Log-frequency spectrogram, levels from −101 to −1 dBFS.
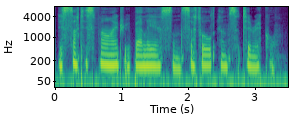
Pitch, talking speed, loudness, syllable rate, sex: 145 Hz, 85 wpm, -21 LUFS, 4.6 syllables/s, male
